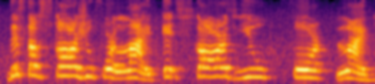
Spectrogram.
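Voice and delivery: "scars you for life" very slow, word by word; "for life" drawn out and weighted; solemn emphasis. Real, not acted. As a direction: drive home "scars you for life" with pauses. Warning repeated for emphasis.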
